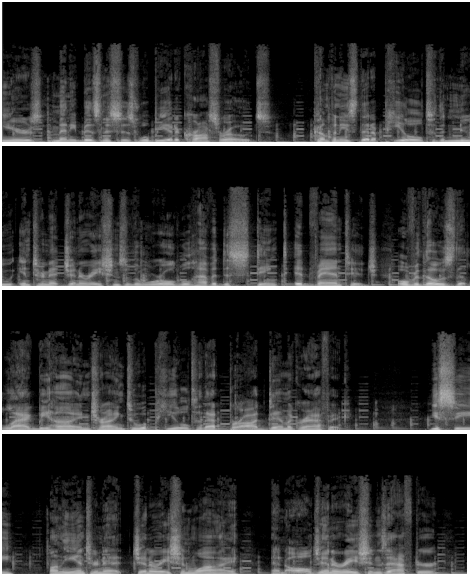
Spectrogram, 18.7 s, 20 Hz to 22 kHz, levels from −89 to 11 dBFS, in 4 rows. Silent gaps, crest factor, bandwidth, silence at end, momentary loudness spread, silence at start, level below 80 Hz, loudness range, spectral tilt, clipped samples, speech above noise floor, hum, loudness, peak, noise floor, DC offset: none; 20 dB; 15.5 kHz; 0 s; 7 LU; 0 s; -48 dBFS; 2 LU; -5 dB/octave; under 0.1%; 26 dB; none; -24 LUFS; -4 dBFS; -50 dBFS; under 0.1%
